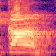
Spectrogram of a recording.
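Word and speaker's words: calm: आसान है, टू बी काम, ये एल साइलेंट होता है, काम पढ़ेंगे, काल्म नहीं पढ़ेंगे, काम यानी होता है शांत रहना, ठीक है, क्या है, उसके लिए शांत रहना इतना आसान है।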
